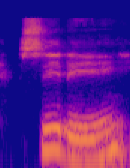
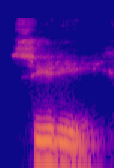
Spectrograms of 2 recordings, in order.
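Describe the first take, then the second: First: Siti said higher with a lightly put-on Brooklyn accent; joking Brooklyn accent. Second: Said in the usual way. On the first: Naming the story girl Siti in a joking Brooklyn accent. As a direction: toss the name off in a playful Brooklyn twang. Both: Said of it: "Kita Siti dengan aksen Brooklyn".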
